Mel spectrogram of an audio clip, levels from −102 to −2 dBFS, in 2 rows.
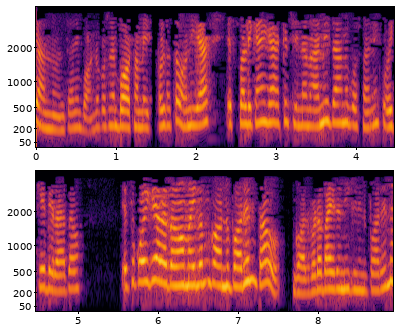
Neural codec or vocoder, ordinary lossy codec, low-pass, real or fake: none; MP3, 16 kbps; 3.6 kHz; real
